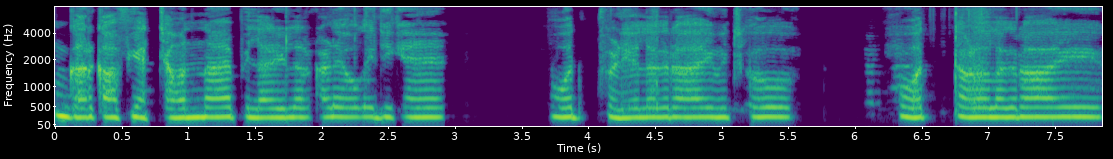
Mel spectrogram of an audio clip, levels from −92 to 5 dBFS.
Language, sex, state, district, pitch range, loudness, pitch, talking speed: Hindi, male, Uttar Pradesh, Muzaffarnagar, 230-240 Hz, -14 LUFS, 235 Hz, 185 wpm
